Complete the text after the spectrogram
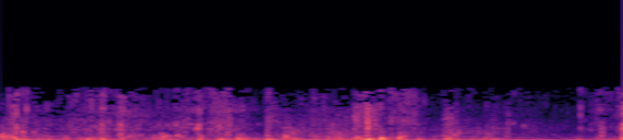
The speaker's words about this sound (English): The National Park of Bunaken near Manado in northern Indonesia lies in the heart of the Coral Triangle. Early one recent morning, several small boats rocked gently on the turquoise water, each with a few scuba divers getting ready to jump in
